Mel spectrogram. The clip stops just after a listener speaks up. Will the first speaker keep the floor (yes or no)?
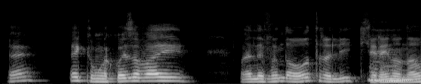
yes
